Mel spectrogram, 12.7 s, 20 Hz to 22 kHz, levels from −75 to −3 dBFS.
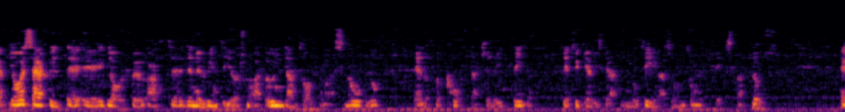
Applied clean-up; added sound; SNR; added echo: classical method WPE with log-MMSE.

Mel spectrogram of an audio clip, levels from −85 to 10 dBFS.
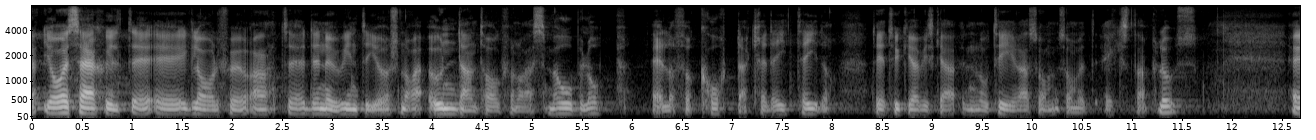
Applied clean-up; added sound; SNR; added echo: none; none; none; none.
